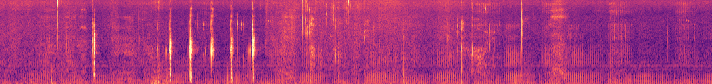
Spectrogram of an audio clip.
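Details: Sphynx cat being cuddled indoors, purring until falling asleep; soft low purr underneath a series of sharp clicks and rustling handling noises, with brief louder taps near the start.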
